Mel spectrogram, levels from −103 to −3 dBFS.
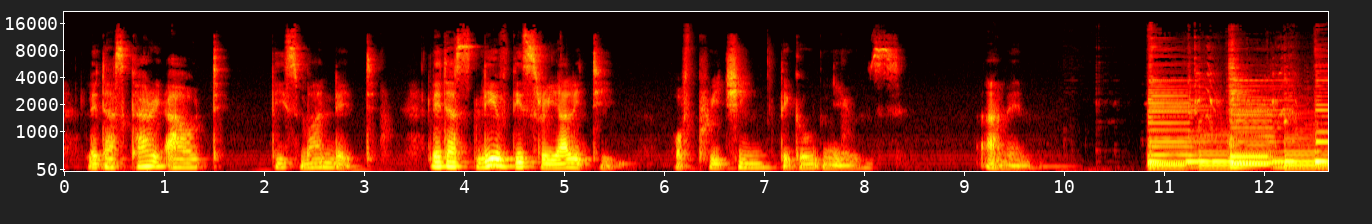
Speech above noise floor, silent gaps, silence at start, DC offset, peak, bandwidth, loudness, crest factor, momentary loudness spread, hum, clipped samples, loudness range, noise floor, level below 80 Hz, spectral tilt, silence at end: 46 dB; none; 0.25 s; under 0.1%; -4 dBFS; 14 kHz; -25 LUFS; 22 dB; 18 LU; none; under 0.1%; 13 LU; -71 dBFS; -56 dBFS; -6 dB/octave; 0 s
